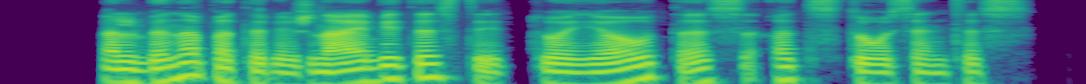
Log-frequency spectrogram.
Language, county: Lithuanian, Vilnius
